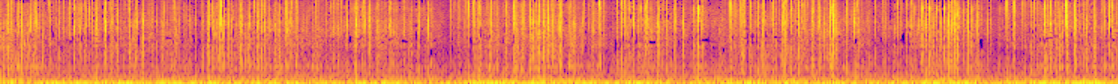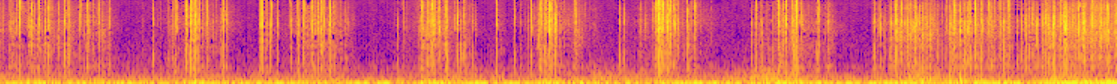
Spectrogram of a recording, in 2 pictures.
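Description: Long nails scratch an upright blue rhinestone-covered tumbler along its body and its frosted plastic lid. The result is a steady, dense rasping and rubbing with bright, gritty texture over a low rumble. In the second half, the scratching briefly pauses between strokes.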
